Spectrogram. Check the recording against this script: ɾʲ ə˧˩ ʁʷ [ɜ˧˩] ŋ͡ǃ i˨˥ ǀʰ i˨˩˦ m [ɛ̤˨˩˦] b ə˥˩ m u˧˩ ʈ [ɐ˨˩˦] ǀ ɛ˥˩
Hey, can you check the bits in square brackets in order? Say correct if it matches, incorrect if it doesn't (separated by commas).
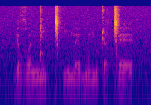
incorrect, incorrect, correct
